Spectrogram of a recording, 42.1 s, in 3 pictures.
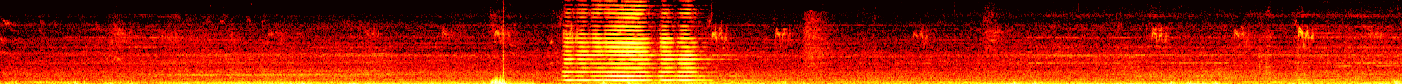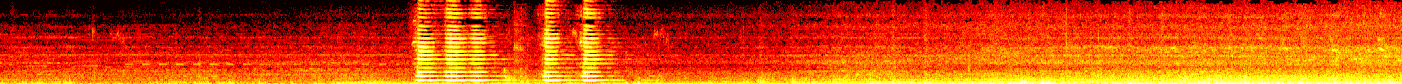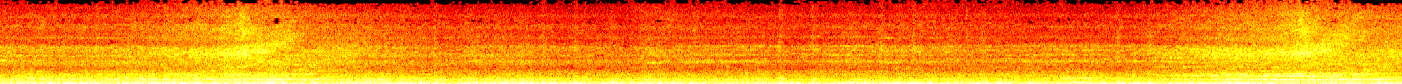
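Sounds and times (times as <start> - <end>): train wheels rumbling on rails: 0.7 - 42.0
train horn short toots: 5.6 - 7.5, 18.2 - 20.7.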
